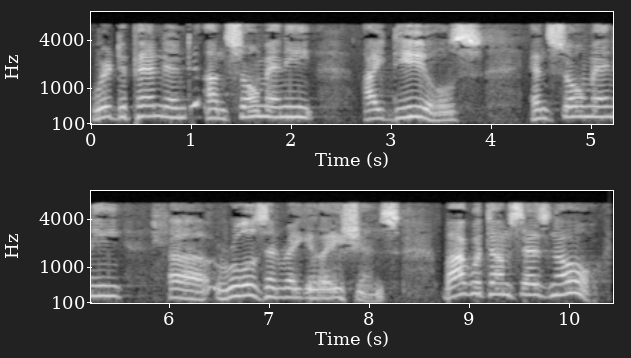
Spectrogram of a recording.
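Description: An older man preaches slowly in a high, gravelly voice with a husky edge. He halts often and fills gaps with "uh". The recording is dull and carries a long hall echo. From United States. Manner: slow, halting delivery with pauses and fillers. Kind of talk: sermon on scripture.

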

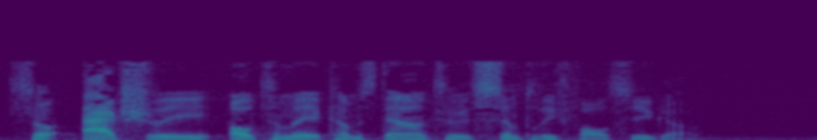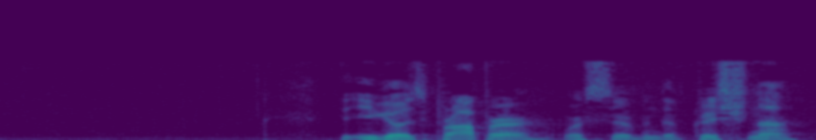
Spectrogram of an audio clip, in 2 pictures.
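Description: A man giving a devotional lecture, rambling along and checking in with "right?" and "you know" between his points. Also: mid-range voice. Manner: discursive, many "you know" and "right?" asides. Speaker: spiritual teacher. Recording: dull reverberant hall recording.

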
